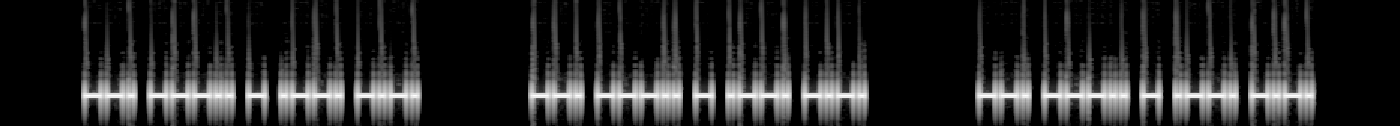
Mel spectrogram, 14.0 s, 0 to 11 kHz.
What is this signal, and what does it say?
Morse code, heard as a keyed tone, about 22 wpm, 700 Hz. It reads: G8TPC G8TPC G8TPC
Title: DXCC-100 Call Signs - 5 Characters - Repeated 3x - 22wpm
